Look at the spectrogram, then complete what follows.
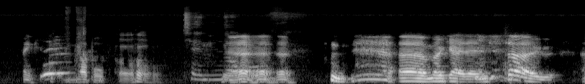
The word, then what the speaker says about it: Chernobyl: I would appreciate it if you actually pronounce it correctly. Chernobyl. Thank you. Chernobyl.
